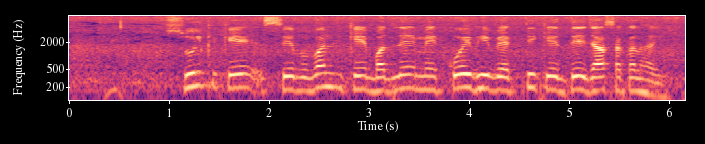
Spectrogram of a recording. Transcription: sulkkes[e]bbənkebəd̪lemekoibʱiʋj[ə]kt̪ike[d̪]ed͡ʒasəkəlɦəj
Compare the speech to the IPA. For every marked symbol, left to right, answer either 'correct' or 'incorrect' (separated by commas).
correct, correct, correct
